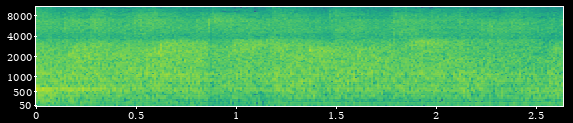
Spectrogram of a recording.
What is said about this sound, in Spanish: Denle a Cristo ese aplauso, por favor.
